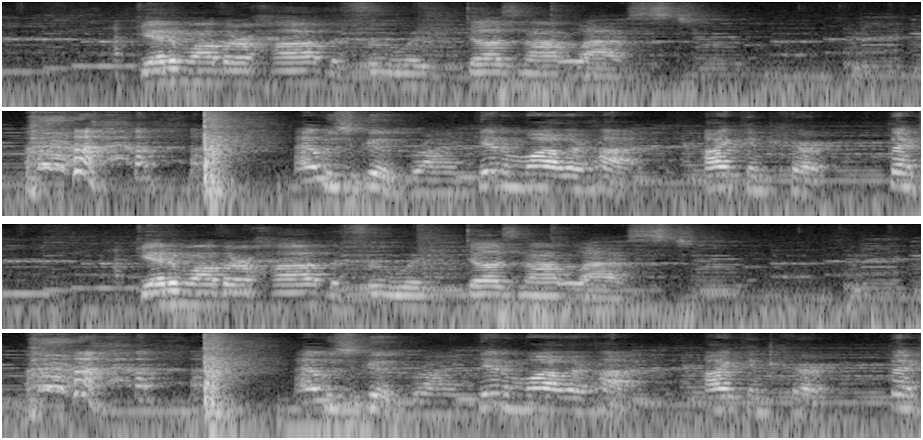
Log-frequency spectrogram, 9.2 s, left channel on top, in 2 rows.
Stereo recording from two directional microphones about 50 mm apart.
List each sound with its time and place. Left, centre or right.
0.7 s speech: centre
4.6 s slap: centre
6.7 s a man's voice: centre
